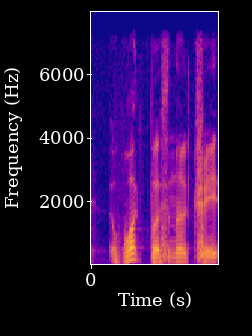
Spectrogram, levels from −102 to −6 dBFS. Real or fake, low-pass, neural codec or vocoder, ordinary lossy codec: real; 7.2 kHz; none; none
